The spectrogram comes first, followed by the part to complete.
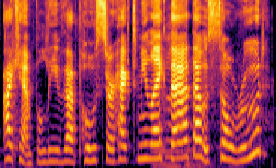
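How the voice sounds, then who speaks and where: A woman's voice: high voice, normal speed, bright, forceful tone, soft background music. A woman streamer chatting casually to herself and her viewers while playing a video game. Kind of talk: casual live gameplay chat.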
